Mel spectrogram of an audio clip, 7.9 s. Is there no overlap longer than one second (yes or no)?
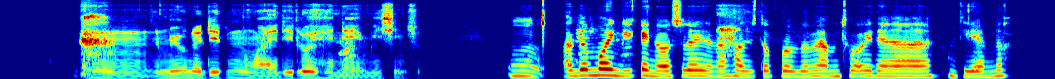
yes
